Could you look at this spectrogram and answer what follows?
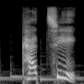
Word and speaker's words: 같이: So it's pronounced 같이.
